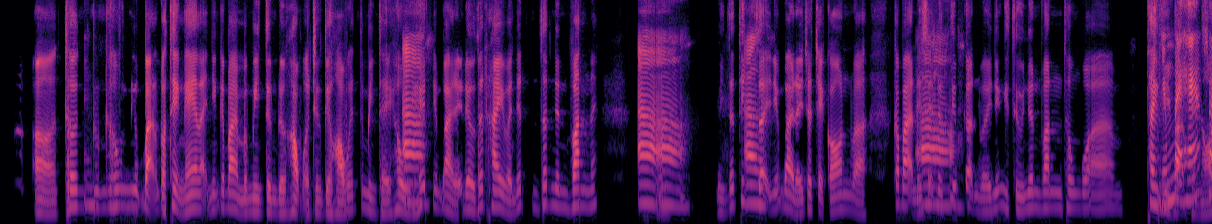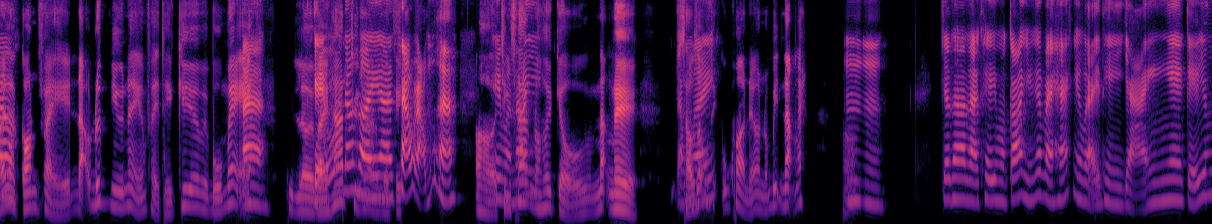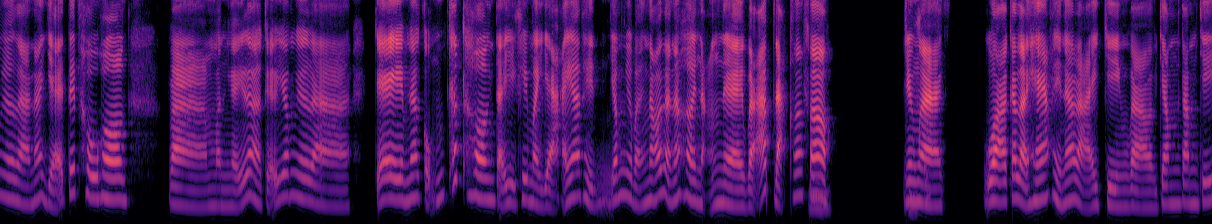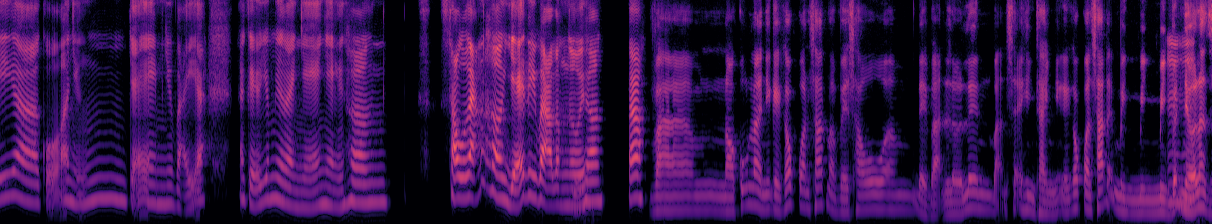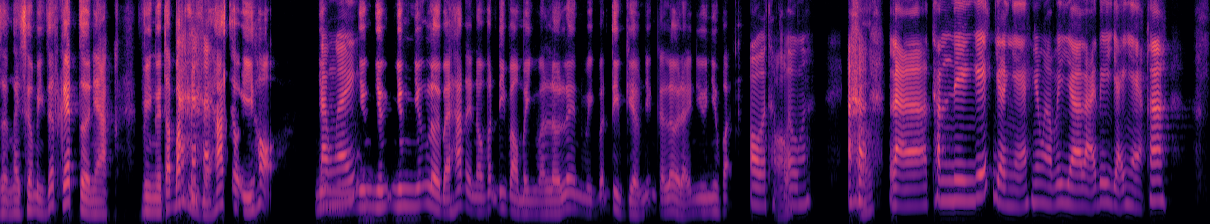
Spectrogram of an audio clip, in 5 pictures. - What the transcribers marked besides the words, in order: other background noise; tapping; other noise; laughing while speaking: "À!"; laughing while speaking: "À"
- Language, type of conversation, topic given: Vietnamese, unstructured, Bạn nghĩ âm nhạc đóng vai trò như thế nào trong cuộc sống hằng ngày?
